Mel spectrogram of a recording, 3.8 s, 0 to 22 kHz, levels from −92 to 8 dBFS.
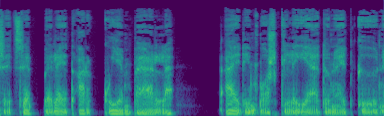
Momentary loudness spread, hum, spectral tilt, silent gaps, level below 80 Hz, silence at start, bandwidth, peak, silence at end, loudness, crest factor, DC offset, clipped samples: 4 LU; none; -4.5 dB/octave; none; -42 dBFS; 0 s; 16 kHz; -2 dBFS; 0 s; -20 LUFS; 18 dB; under 0.1%; under 0.1%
